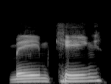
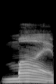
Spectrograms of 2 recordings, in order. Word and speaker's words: Maim: Why did my mom give me such a weird name like Mime and it's spelled Maim, like Mame?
